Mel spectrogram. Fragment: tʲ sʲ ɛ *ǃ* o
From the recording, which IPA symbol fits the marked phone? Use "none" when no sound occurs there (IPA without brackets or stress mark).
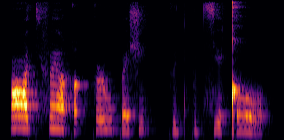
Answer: ǃ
